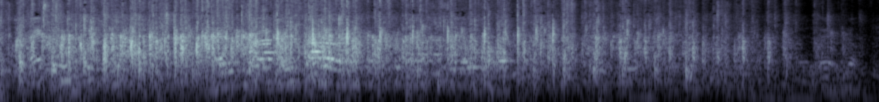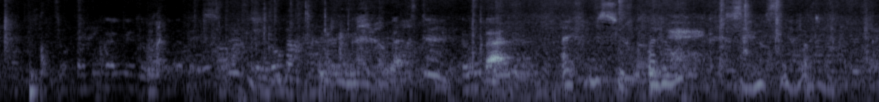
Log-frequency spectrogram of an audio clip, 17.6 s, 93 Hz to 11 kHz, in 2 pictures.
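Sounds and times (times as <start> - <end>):
audience applause: 0.0 - 9.0.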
